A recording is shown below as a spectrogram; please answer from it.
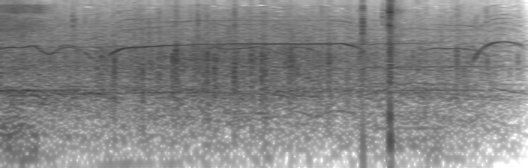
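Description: Large crowd of prison inmates applauding after a punk-rock song, with a long high steady tone over the noise and a sharp crack about three seconds in. The applause dies down towards the end.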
